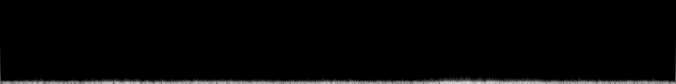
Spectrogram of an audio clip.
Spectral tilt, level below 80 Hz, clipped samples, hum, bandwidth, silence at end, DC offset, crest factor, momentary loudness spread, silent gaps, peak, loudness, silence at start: -25 dB/octave; -22 dBFS; under 0.1%; none; 0.2 kHz; 0 s; under 0.1%; 18 dB; 14 LU; none; -4 dBFS; -27 LUFS; 0 s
